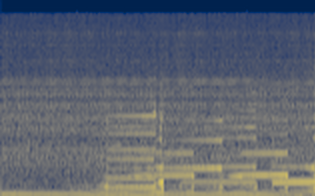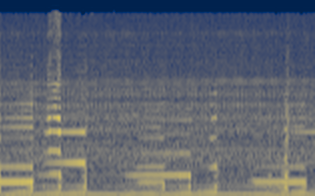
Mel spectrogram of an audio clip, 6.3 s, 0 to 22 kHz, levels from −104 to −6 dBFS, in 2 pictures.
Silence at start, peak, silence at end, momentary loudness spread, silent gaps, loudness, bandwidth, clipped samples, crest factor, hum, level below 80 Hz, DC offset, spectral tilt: 0 s; -12 dBFS; 0 s; 16 LU; none; -33 LUFS; 16.5 kHz; under 0.1%; 22 dB; none; -42 dBFS; under 0.1%; -6 dB/octave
